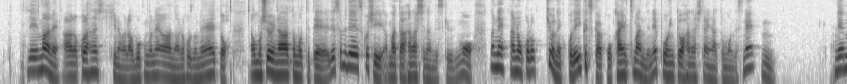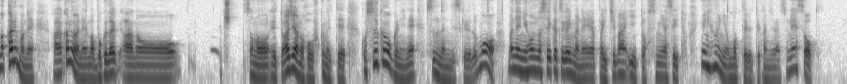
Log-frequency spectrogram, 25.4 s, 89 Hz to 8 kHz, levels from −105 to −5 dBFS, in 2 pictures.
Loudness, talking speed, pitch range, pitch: -34 LUFS, 445 characters per minute, 120-175 Hz, 135 Hz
